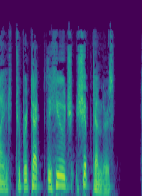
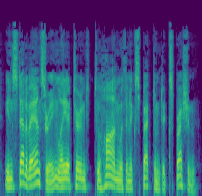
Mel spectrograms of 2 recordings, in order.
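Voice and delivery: ordinary delivery, nothing marked

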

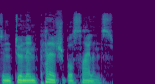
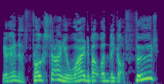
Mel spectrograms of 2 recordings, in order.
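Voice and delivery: loud, high-pitched disbelief; scoffing, rising at the end; incredulous; 11 semitones higher, 6 dB louder than usual. A narrator's reading. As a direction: throw it back as an astonished question. Incredulous retort, louder and higher.

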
